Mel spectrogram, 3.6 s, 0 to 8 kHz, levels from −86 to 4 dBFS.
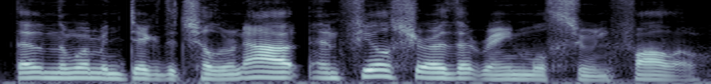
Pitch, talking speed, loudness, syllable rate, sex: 125 Hz, 255 wpm, -19 LUFS, 5.4 syllables/s, male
